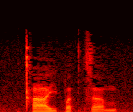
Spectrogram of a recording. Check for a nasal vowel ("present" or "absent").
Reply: absent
